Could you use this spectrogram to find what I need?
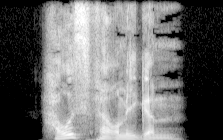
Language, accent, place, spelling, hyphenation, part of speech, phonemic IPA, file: German, Germany, Berlin, hausförmigem, haus‧för‧mi‧gem, adjective, /ˈhaʊ̯sˌfœʁmɪɡəm/, De-hausförmigem.ogg
- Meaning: strong dative masculine/neuter singular of hausförmig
